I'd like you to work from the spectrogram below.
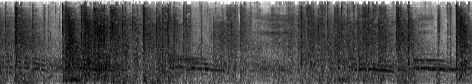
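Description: Repeated bursts of automatic gunfire and scattered shots from a RimWorld colony battle, loud and dense throughout, with a heavy volley near the start and steady crackling fire continuing under faint background voices.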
